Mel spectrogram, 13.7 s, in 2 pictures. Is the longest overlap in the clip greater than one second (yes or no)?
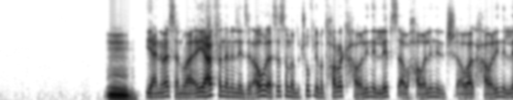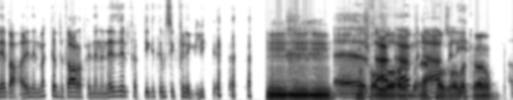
yes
